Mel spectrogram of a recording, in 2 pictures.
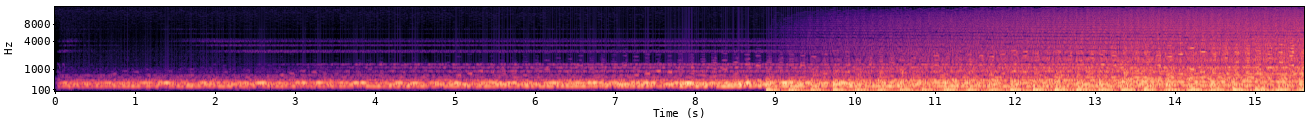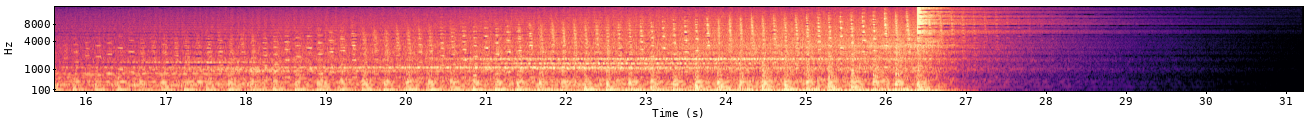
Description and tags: tense synth build up
A tense, evolving synth build up (108 bpm). Good for an evoking an unsettling or mysterious mood.
mysterious, unsettling, synth, build-up, ominous, dark, movie, cinematic, suspense, suspenseful, tense, 108bpm, tension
